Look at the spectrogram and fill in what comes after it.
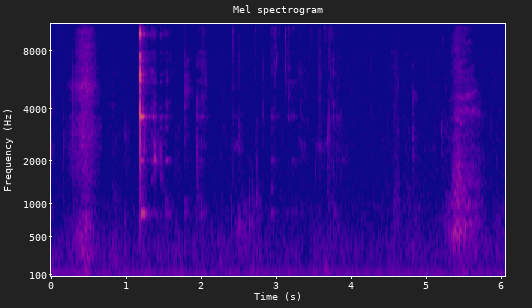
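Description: Close-mouthed chewing of a mouthful of food, with soft wet clicks throughout. About a second in comes a single sharp clink of a metal spoon against the bowl, and a breath sounds near the start and again near the end.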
